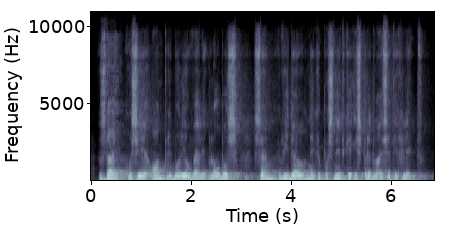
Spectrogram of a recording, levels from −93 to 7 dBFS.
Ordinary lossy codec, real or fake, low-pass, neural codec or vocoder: Opus, 24 kbps; real; 9.9 kHz; none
